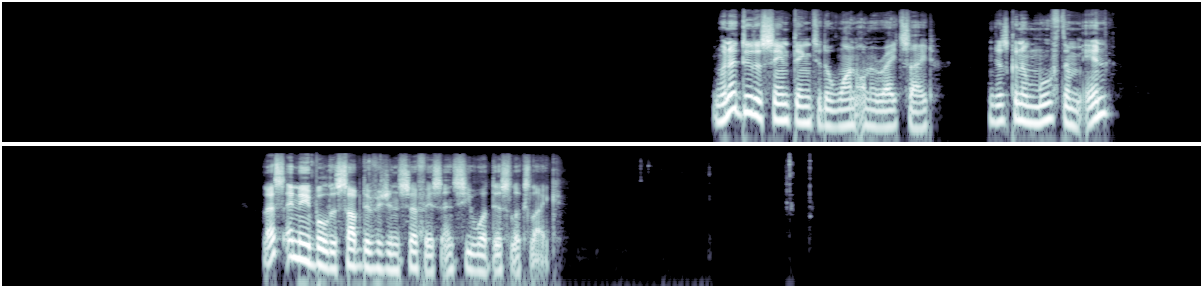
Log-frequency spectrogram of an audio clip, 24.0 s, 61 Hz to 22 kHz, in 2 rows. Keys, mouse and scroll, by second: 0.0-1.3 typing, 0.2 click, 0.4 shift+click, 0.5 shift+middle click, 0.6 click, 0.9 shift+click, 0.9 shift+middle click, 1.0 scroll up 1, 1.1 click, 1.3 middle click, 1.4 shift+middle click, 1.5 shift+middle click, 1.8 scroll up 1, 1.9 middle click, 2.1 click, 2.2 middle click, 2.7-4.6 typing, 2.7 shift+click, 3.0 shift+click, 3.2 click, 3.8 shift+click, 4.3 middle click, 4.4 scroll down 3, 4.4 Tab, 4.8 Tab, 4.9 shift+middle click, 5.0 scroll up 3, 5.3 scroll down 3, 5.4 middle click, 6.1 shift+middle click, 6.2 middle click, 6.4 click, 6.5 middle click, 6.6 g, 6.7 x, 8.2 shift+click, 8.5 shift+middle click, 9.3-13.4 typing, 9.7 right click, 10.7 right click, 11.6 click, 12.0 shift+click, 12.1 shift+middle click, 12.1 scroll down 2, 12.2 middle click, 12.3 shift+middle click, 12.4 scroll up 1, 12.5 click, 12.8 shift+click, 12.8 middle click, 13.2 shift+middle click, 13.4 Tab, 13.4 middle click, 13.4-13.9 scroll down 2, 13.9 shift+middle click, 15.5 ctrl+space, 18.2 click, 18.9 middle click, 19.9 ctrl+space, 20.1 middle click, 21.1 shift+middle click, 21.4 scroll up 1, 21.6-22.8 middle drag, 22.8 Tab, 23.1 middle click, 23.8 shift+middle click.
